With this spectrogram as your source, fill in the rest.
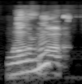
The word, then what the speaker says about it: overwhelmed: Overwhelmed. Not. No. No. Overwhelmed. The E is silent. It's not even weak sound. No. E style overwhelmed as if I have MG without E.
